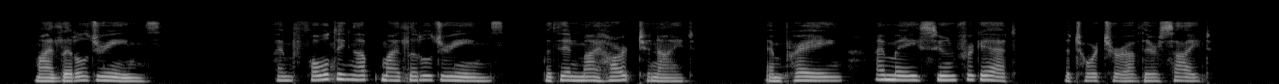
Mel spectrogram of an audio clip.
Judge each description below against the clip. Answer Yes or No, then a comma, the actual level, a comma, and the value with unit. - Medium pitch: Yes, medium, 180 Hz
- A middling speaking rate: No, slow, 115 wpm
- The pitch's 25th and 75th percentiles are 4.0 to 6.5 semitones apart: No, average, 3.6 semitones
